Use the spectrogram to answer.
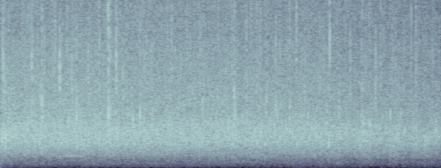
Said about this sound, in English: Come on, let's give God a big clap. Hallelujah. Oh, you want to clap? Let's give God a big hand.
